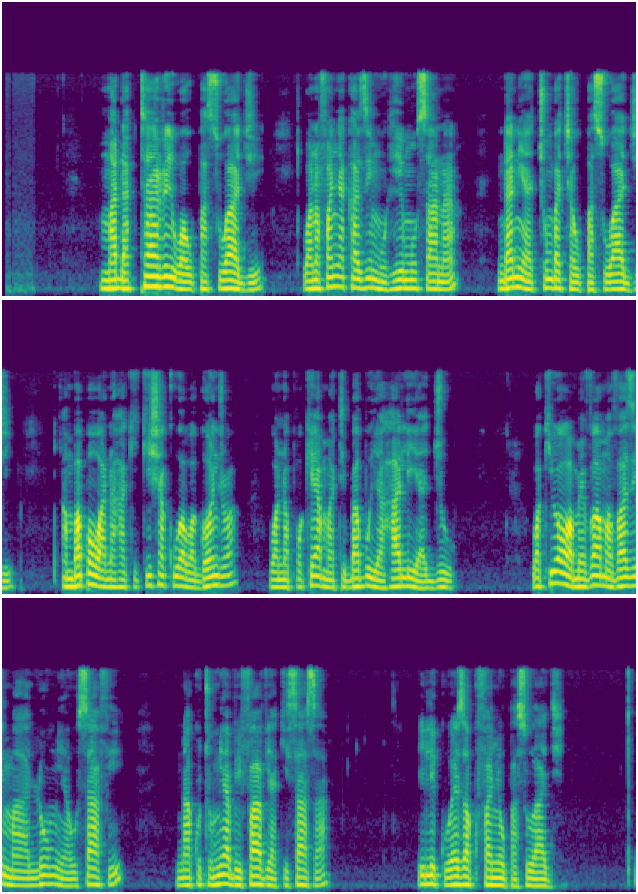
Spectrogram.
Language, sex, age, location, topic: Swahili, male, 18-24, Nairobi, health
